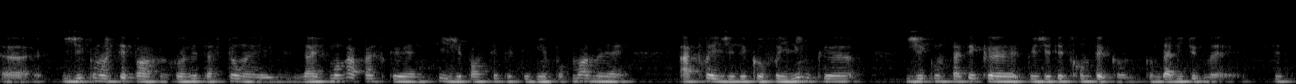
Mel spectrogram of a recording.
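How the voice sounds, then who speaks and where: A man with a non-native accent speaks at a fairly slow pace. His voice is somewhat breathy, with monotone, flat intonation. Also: medium pitch for a man. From Guinea. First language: not French (speaking French). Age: 20s. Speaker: language learner. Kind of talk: personal testimony. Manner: halting, many repetitions and hesitations.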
